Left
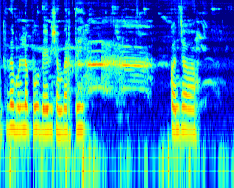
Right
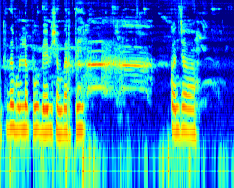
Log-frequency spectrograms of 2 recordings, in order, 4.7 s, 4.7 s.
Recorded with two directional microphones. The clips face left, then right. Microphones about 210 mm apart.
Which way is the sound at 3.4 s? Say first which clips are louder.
Right 3 dB; 20° right (ahead or behind).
